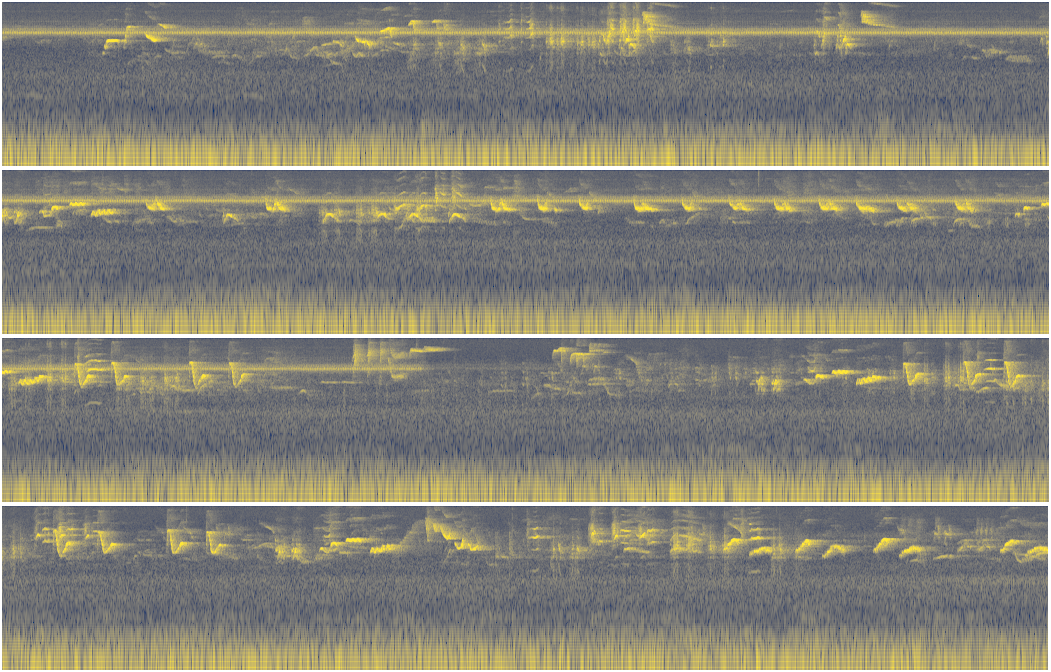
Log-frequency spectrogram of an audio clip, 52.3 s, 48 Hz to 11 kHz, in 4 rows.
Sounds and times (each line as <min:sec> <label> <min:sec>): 0:12.2 Great reed warbler 0:52.3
